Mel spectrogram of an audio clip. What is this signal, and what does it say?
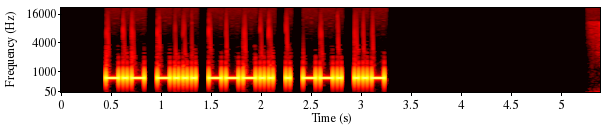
Morse code, heard as a keyed tone, about 28 wpm, 700 Hz. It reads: KB8EGU
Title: USA Call Signs - 6 Characters - Repeated 3x - 28wpm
